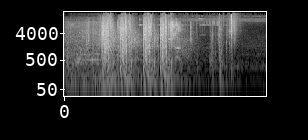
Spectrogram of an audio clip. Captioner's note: gun fires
